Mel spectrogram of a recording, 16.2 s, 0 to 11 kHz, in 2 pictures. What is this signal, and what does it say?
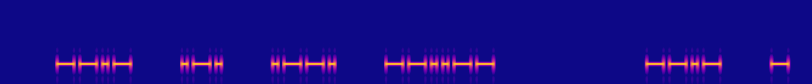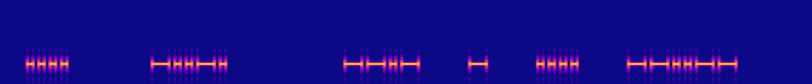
Morse code, heard as a keyed tone, about 21 wpm, spaced as for 12 wpm, 800 Hz. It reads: QRP, QTH / QTH,
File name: Q Calls / Q Calls-mp3s / Q Calls SPSL2 @20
